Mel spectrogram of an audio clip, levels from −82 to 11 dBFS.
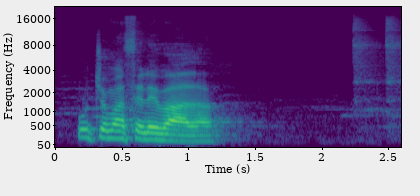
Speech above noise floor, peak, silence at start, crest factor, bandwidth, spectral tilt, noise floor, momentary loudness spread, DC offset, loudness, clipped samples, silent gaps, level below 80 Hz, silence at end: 45 dB; -4 dBFS; 0.15 s; 18 dB; 17.5 kHz; -6.5 dB/octave; -64 dBFS; 10 LU; under 0.1%; -19 LUFS; under 0.1%; none; -74 dBFS; 0.1 s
